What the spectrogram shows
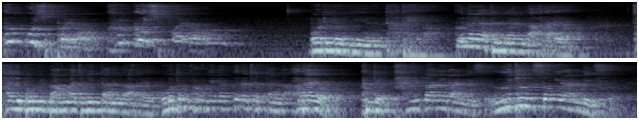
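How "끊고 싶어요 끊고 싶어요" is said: put-on crying, slow, tearful, begging pleading voice. Retelling what drug addicts say to the speaker: imitating someone crying while pleading. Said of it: "막 울면서 저한테 그래요".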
